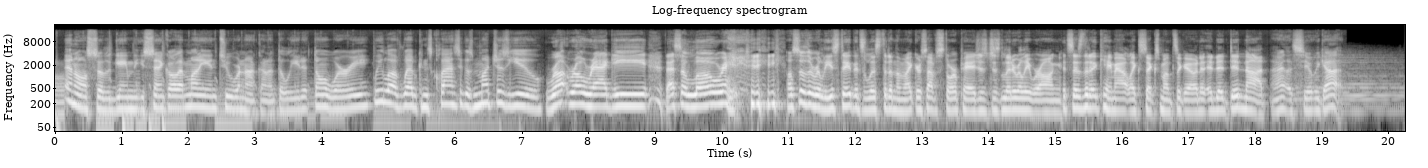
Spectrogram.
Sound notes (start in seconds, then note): 0.2 apathetic voice; 4.7 apathetic voice; 10.5 laughs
